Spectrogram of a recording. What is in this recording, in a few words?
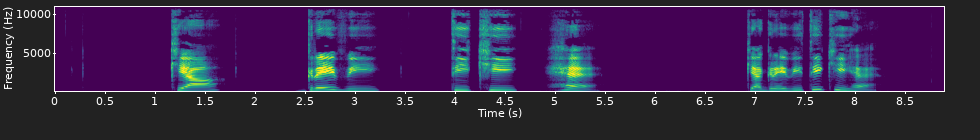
Common Hindi Phrases for travel Is the sauce spicy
